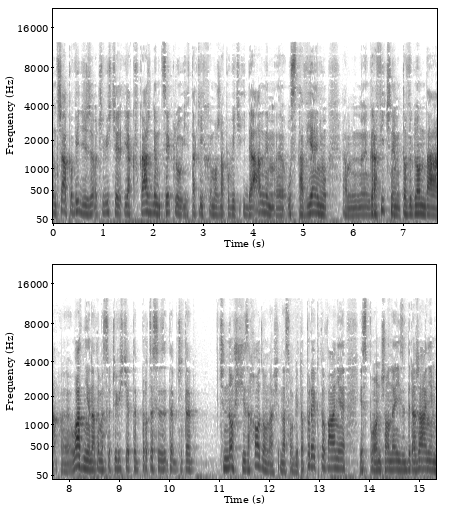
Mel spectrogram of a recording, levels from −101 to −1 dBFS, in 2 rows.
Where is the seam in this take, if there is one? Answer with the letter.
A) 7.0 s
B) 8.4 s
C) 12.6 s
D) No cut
A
